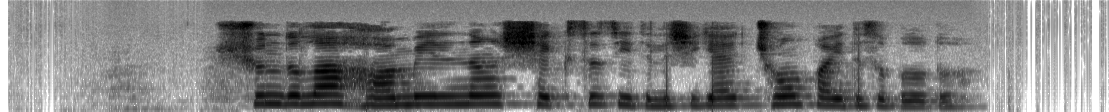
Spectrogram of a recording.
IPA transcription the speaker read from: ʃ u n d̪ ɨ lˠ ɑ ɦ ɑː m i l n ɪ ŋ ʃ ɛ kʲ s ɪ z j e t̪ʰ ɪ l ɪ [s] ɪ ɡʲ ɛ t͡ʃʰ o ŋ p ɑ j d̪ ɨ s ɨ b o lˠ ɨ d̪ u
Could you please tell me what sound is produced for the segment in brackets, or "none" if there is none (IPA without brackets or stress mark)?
ʃ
